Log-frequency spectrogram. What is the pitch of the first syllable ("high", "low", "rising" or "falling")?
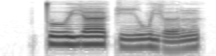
high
